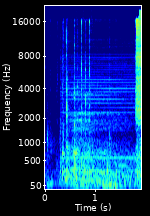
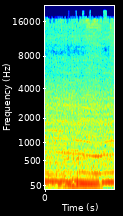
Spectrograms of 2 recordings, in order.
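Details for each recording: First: Mercedes-Benz 190E (W201), sat in a field unstarted since 2008, cranked with starting fluid: the starter spins the engine with a rough, uneven churn and sputter, but it never catches. Cranks but no start. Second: Mercedes-Benz 190E (W201), sat in a field since 2008, first start after cranking with starting fluid: steady, even idle hum with oil pressure and no ticking or knocking. Normal idle.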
